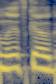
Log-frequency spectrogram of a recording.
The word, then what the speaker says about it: Lithgow: It's Judd Apatow and John Lithgow, so it gets very confusing when they're running around with the same spellings at the end but different pronunciations. – Didn't know that. – But for some reason, Lithgow goes with go, and he was on with Paul Tompkins and Jimmy Pardo.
